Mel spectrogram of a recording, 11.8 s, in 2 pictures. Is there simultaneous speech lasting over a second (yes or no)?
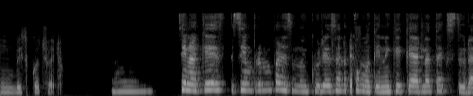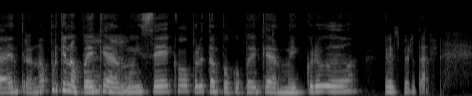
no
